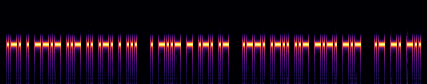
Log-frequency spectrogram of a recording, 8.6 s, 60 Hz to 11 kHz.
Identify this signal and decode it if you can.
Morse code, heard as a keyed tone, about 32 wpm, 700 Hz. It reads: REQUIRES EXTRA PLUCK AND
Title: Pangram Challenge v2 - 30wpm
